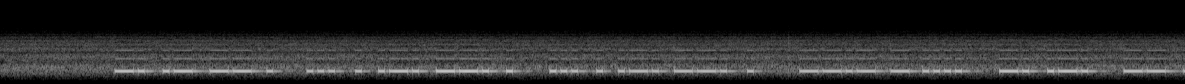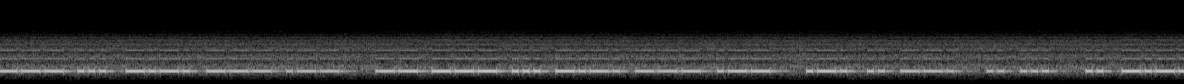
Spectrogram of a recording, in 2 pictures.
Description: Morse code, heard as a keyed tone, hand-sent with a paddle, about 22 wpm, 620 Hz, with radio static and room echo. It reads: NAME SERGE SERGE QTH NR MOSCOW MOSCOW RIG IS …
